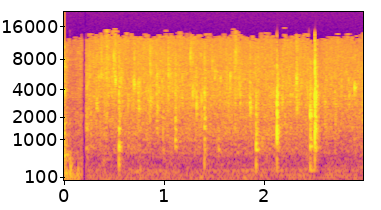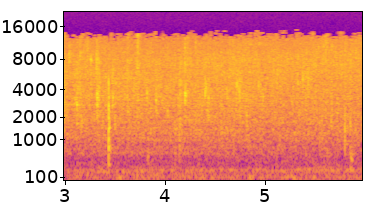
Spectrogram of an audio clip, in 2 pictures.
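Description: Potato strips frying in oil in a pan, a steady sizzle with a few sharp clicks and pops in the first half, the loudest about two and a half seconds in.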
